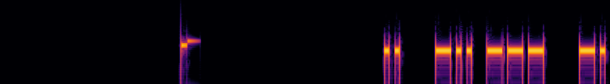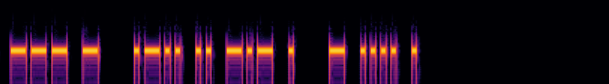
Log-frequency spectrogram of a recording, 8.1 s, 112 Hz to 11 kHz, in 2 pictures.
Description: Morse code, heard as a keyed tone, about 34 wpm, 700 Hz. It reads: I DO NOT LIKE THE
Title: Sets of 5 Words Encore 35wpm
